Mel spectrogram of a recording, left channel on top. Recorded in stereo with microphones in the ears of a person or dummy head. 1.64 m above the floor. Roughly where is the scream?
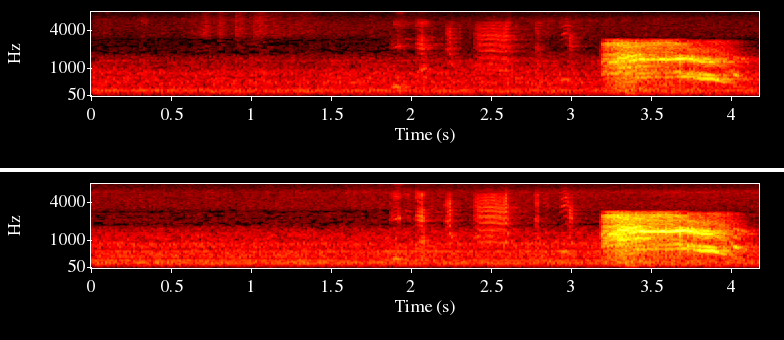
Centre.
